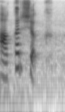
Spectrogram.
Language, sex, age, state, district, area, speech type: Marathi, female, 30-45, Maharashtra, Mumbai Suburban, urban, read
